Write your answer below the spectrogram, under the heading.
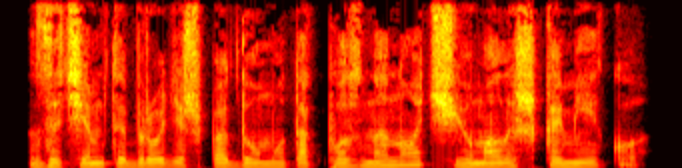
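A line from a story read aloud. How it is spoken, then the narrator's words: Purring in her ear. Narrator (Russian): промурлыкал Широ ей на ухо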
